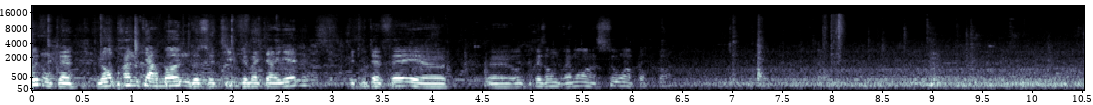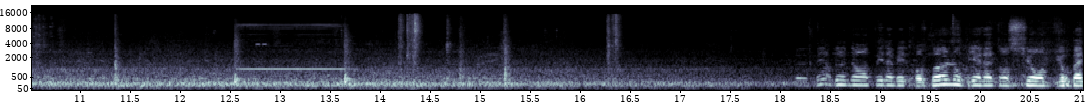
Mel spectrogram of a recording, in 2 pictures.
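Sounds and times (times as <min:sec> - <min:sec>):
train rumbling on track: 0:06.4 - 0:19.2
steady beep: 0:12.6 - 0:13.8.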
